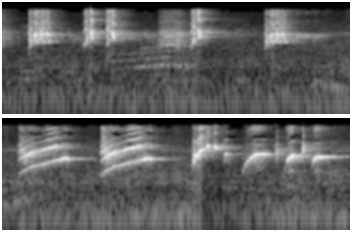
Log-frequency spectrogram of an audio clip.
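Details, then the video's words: Long-tailed shrike in a training master recording: scattered high chips at first, then loud rising whistled sweeps that end in a steady high tone, repeated several times. "Masteran Suara Pentet Cendet"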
